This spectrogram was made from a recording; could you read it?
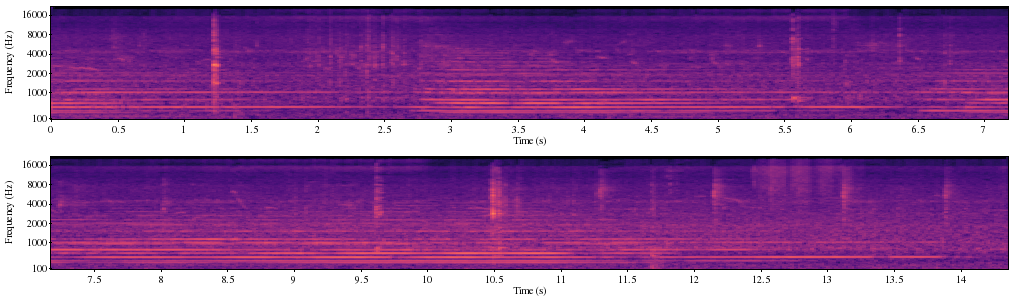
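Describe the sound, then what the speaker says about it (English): A train passes close by, its horn or wheel squeal holding steady tonal notes over a continuous low rumble that stays loud and alone for about fourteen seconds. "There's the train."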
